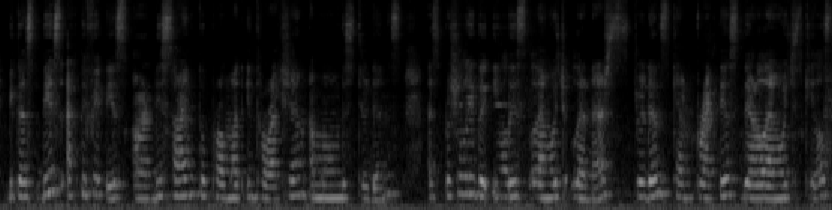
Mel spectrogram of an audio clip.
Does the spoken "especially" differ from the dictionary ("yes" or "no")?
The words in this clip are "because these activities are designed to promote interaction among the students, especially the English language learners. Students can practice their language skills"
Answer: no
